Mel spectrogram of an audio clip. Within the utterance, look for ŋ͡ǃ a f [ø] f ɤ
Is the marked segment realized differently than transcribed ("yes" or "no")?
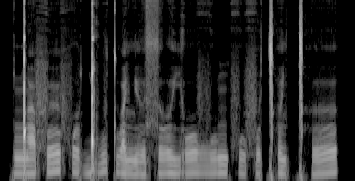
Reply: no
